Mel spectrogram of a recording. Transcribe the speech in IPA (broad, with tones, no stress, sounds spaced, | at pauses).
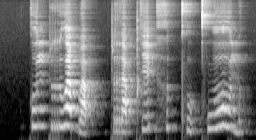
k o˥˩ n p r u˥˩ a̯ b a˨˩ p̚ | p r a˨˩ p̚ k e˦˥ ʔ h ɯ˦˥ k̚ pʰ u˨˩ ʔ kʰ w oː˥˩ n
